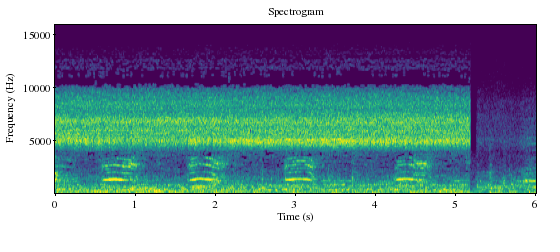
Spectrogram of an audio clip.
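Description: Short bird calls repeated about once a second, over a steady high drone of cicadas that cuts off suddenly about five seconds in.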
